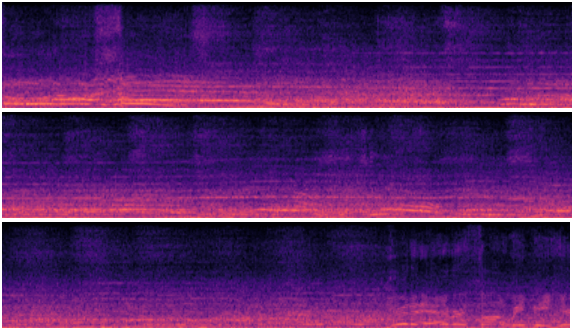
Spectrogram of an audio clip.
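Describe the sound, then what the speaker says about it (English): A large event crowd chants and cheers loudly and continuously, a roaring mass of voices with rising whoops and yells that never lets up for over ten seconds. "They're chanting Boomaye."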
